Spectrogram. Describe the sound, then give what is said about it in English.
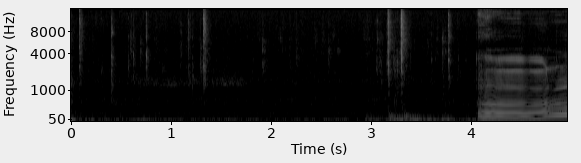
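Typing on a computer keyboard: faint, scattered clicks and short bursts of keystrokes over quiet background, then a loud voice cuts in at the end. “let's see if I can type now.”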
